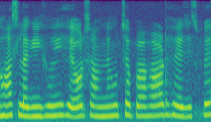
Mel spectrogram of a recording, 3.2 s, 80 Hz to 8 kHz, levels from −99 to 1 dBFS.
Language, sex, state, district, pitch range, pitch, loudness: Hindi, female, Maharashtra, Washim, 230-250 Hz, 235 Hz, -14 LUFS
